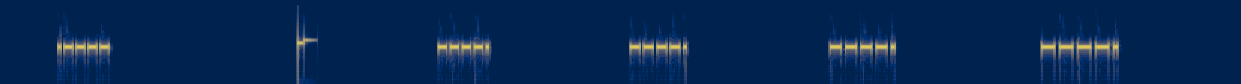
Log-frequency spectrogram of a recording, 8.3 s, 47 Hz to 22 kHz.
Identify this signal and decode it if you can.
Morse code, heard as a keyed tone, about 52 wpm, spaced as for 9 wpm, 700 Hz. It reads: 1 9999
